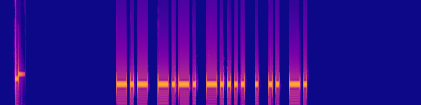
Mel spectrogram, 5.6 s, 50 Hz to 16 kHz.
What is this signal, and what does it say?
Morse code, heard as a keyed tone, about 25 wpm, 700 Hz. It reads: KC6EIN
